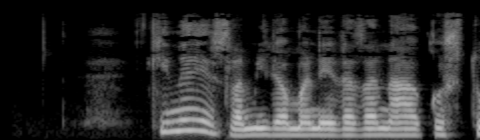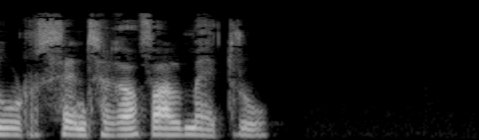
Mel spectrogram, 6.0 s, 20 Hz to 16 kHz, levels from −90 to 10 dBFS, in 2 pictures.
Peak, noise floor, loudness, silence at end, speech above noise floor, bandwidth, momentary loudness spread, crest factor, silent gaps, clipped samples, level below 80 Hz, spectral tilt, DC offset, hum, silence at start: -2 dBFS; -81 dBFS; -21 LUFS; 1.35 s; 61 dB; 11.5 kHz; 9 LU; 20 dB; none; under 0.1%; -74 dBFS; -5 dB/octave; under 0.1%; none; 0.95 s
